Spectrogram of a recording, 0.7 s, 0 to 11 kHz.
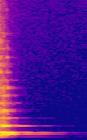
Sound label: D5 PIZZ, Violin; Q Up Arts; Denny Jaeger Master Violin Library; PERFORMANCE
